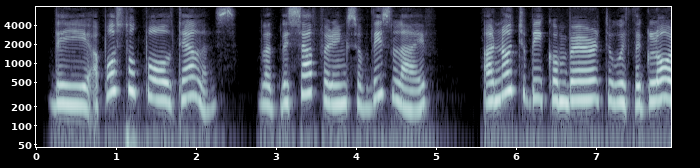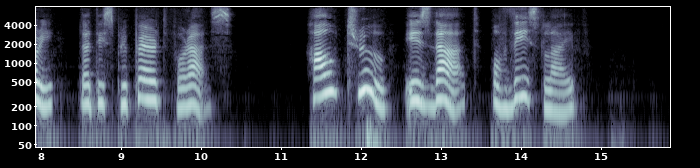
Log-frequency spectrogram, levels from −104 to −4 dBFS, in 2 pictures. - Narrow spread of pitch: No, average, 4.1 semitones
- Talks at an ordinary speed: No, slow, 115 wpm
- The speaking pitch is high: Yes, high, 240 Hz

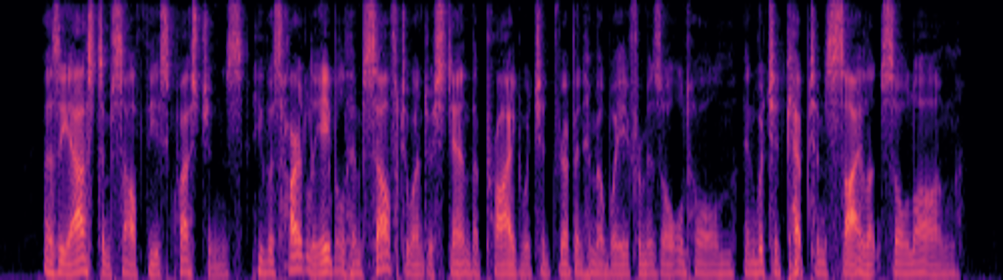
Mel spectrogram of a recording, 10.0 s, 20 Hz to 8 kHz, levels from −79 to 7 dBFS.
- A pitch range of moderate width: No, narrow, 1.6 semitones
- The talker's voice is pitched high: No, low, 100 Hz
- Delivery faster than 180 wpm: Yes, average, 190 wpm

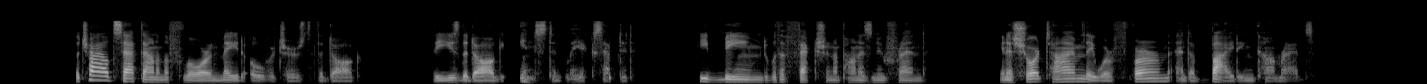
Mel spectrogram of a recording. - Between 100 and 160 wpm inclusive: Yes, average, 150 wpm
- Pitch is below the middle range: Yes, low, 100 Hz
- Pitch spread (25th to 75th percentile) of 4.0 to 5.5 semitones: Yes, average, 4.6 semitones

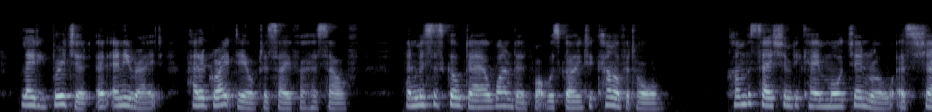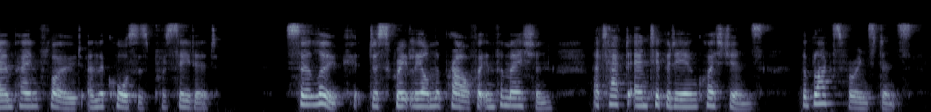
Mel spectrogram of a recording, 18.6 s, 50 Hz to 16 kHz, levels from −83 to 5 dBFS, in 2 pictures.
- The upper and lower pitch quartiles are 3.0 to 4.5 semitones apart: No, average, 5.1 semitones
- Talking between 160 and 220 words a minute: Yes, average, 165 wpm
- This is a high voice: Yes, high, 200 Hz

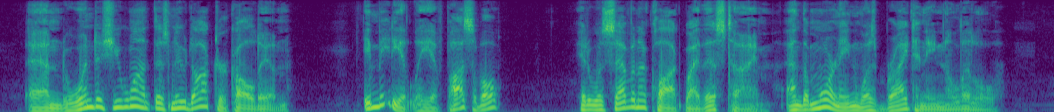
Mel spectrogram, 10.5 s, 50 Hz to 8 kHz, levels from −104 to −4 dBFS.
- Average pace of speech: Yes, average, 155 wpm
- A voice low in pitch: Yes, low, 110 Hz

